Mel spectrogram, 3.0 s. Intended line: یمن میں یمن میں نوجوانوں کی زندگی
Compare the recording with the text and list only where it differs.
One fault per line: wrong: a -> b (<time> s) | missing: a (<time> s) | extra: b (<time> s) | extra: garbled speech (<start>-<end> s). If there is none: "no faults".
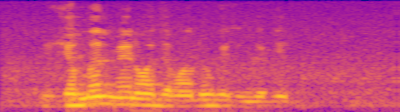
missing: یمن میں (1.0 s)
